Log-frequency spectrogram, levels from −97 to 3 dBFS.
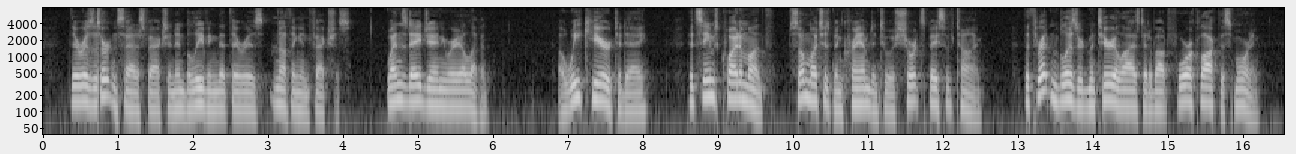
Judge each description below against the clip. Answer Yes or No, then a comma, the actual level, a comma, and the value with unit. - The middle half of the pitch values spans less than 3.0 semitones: No, average, 4.9 semitones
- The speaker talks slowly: No, average, 165 wpm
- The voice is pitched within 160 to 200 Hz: No, low, 130 Hz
